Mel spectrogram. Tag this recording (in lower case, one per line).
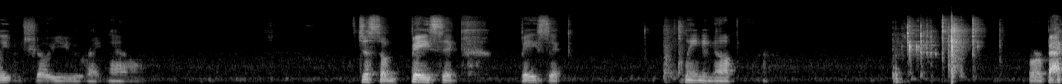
inside a small room
speech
